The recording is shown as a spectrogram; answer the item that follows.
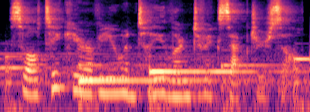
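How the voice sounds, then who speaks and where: A woman playing a calm, devoted spaceship crewmate in a science fiction drama, earnest and soothing in manner. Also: medium pitch, fast talker, over loud music, natural voice. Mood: gentle, reassuring.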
